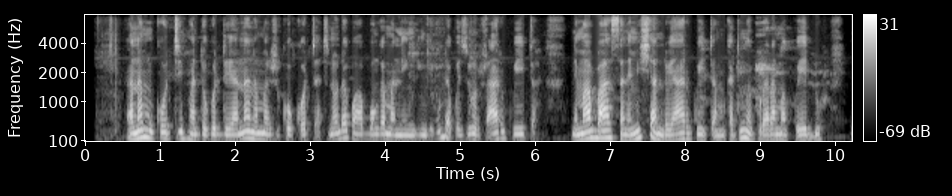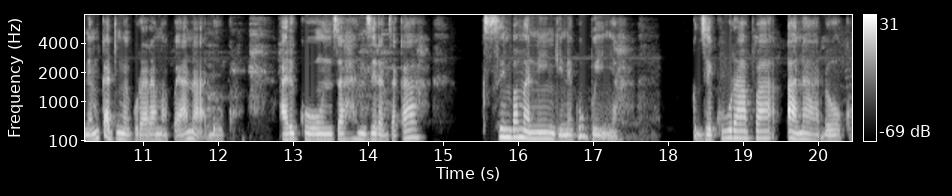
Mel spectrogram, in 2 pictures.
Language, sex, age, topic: Ndau, female, 36-49, health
